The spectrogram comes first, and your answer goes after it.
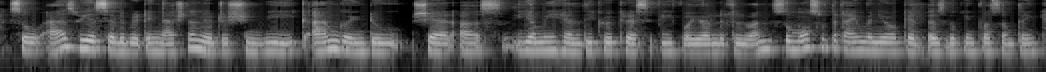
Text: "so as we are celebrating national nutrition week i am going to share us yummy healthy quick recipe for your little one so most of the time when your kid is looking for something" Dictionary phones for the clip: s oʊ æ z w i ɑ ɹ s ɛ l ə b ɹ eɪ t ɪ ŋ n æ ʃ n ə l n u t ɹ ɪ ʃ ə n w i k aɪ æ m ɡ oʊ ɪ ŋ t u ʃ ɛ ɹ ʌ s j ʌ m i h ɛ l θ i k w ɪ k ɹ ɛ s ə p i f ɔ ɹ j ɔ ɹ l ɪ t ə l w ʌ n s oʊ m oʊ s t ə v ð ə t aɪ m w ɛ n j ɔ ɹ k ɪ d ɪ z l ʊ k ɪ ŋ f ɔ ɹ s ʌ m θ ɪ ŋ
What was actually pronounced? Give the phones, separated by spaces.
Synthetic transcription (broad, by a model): s oʊ æ z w i ɑ ɹ s ɛ l ə b ɹ eɪ t ɪ ŋ n æ ʃ n ə l n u t ɹ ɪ ʃ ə n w i k aɪ m ɡ oʊ ɪ ŋ t u ʃ ɛ ɹ ʌ s j ʌ m i h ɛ l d i k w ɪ k ɹ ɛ s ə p i f ɔ ɹ j ɔ ɹ l ɪ t ə l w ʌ n s oʊ m oʊ s t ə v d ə t aɪ m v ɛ n j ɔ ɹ k ɪ d ɪ z l ʊ k ɪ ŋ f ɔ ɹ s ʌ m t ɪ ŋ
